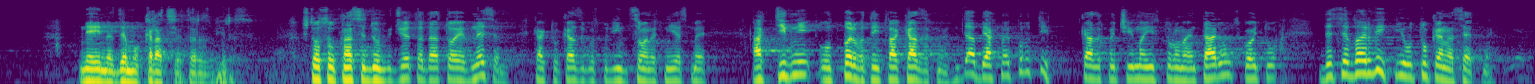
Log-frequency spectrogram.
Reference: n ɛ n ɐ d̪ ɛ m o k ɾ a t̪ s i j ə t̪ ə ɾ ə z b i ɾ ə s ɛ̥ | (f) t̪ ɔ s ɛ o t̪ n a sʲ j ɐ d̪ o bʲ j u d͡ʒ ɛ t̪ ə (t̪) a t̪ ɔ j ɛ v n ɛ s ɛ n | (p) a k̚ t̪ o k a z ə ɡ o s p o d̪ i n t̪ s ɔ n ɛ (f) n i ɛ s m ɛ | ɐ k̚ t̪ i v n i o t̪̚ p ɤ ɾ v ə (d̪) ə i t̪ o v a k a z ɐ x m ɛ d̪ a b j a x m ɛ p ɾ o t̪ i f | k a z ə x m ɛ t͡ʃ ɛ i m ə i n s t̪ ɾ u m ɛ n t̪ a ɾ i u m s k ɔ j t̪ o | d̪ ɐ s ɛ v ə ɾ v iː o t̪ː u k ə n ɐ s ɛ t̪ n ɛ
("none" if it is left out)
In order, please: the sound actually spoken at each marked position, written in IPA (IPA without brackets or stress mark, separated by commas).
ʃ, d̪, k, f, t̪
